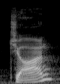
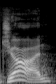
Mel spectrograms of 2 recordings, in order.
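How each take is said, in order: First: "John" with the voice rising at the end; questioning JOHN. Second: "John" falling at the end as a statement; "John" closed off with a downward tune; full stop on JOHN. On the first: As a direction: ask "John" as a question, soliciting a response. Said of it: "By saying that, I dictate that I am asking a question". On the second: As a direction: say "John" firmly downward, expecting no response. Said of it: "I'm clearly not asking for a response". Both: Shown as a demonstration.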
